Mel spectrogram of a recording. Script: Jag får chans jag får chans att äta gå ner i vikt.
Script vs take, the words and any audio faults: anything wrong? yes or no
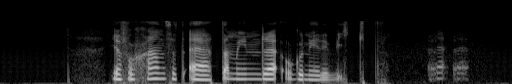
yes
